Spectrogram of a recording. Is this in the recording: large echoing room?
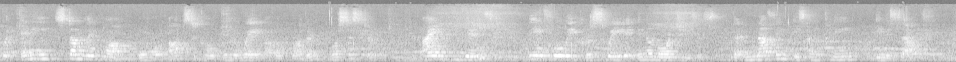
yes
